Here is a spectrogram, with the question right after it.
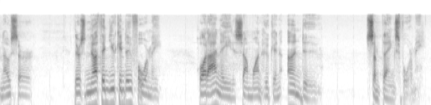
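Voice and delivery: acted-out weak, somber, soft and feeble voice. Telling a story, acting out the young man's answer in a weak, somber voice. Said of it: "in a very weak and somber voice".

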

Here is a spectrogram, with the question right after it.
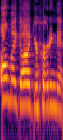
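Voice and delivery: put-on concerned tone. Mocking how vegan teacher talks about animals: mocking vegan teacher's fake concern. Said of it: "the way you're saying".

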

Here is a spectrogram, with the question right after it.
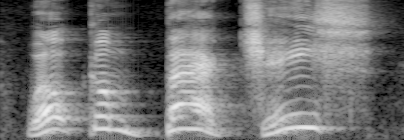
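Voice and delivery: loud, shrill, very high-pitched exclamation. Narrator voicing a doctor who bursts into a patient's room: exclaiming. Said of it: "he exclaims".

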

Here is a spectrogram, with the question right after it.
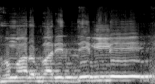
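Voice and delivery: tearful, weeping voice.

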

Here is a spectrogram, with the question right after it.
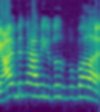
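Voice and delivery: put-on stutter.

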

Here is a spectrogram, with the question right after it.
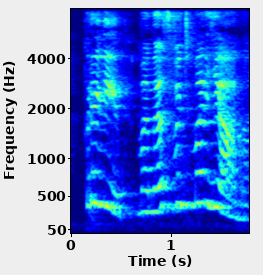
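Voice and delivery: very loud, resonant, bright ringing amazed tone. Voice exercise introducing herself, ringing voice with surprise. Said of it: "залишаємо таке ж здивування та проговорюємо".

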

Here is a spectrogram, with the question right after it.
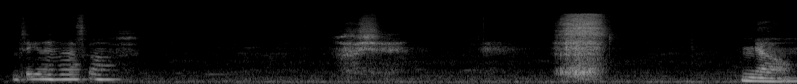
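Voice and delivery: whispered, breathy, tearful crying through pain. Taking a face mask off on camera, crying from pain. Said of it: "Literally crying right now".

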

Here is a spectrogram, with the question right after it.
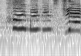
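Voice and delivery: very high-pitched fake put-on voice. Introducing yourself as Jack during a cinnamon challenge, talking high pitch. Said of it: "I'm talking high pitch".

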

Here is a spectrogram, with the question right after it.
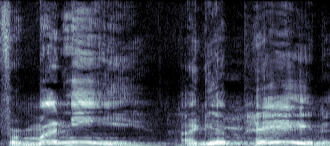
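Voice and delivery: put-on Mexican accent, swooping. Retelling how a man answered why he jumped, affected Mexican accent. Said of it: "and I think with an affected Mexican accent".

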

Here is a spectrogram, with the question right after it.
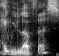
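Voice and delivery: ordinary delivery

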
